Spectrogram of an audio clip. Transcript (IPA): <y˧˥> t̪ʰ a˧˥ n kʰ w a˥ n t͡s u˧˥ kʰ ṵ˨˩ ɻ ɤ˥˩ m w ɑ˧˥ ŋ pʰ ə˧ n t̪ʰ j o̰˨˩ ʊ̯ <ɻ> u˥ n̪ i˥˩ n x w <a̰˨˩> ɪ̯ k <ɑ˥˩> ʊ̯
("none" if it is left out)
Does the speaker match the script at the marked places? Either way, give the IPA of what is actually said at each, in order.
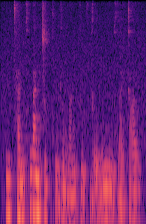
y˧˥, l, a˧˥, ɑ˥

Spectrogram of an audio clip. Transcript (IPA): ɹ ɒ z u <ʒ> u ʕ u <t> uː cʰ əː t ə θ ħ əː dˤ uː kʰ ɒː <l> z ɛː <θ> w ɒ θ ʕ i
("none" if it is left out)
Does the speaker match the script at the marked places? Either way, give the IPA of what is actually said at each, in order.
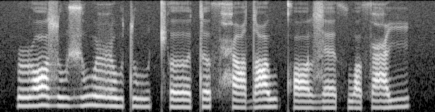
ʒ, t, l, θ

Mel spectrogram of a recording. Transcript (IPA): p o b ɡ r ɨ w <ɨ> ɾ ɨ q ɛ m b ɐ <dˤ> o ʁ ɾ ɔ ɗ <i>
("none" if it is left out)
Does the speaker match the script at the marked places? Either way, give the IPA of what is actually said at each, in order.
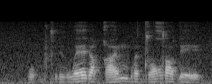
ɛ, d, e

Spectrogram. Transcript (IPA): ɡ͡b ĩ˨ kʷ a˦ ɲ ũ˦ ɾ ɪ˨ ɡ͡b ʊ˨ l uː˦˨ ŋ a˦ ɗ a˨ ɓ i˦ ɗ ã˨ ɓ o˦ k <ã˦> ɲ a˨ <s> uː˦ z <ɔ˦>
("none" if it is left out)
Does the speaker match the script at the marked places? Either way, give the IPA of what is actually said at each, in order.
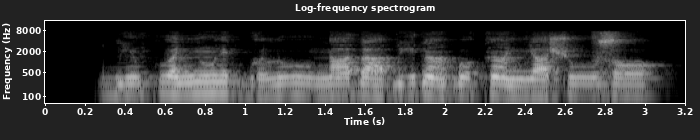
ã˦˨, ʃ, ɔ˦

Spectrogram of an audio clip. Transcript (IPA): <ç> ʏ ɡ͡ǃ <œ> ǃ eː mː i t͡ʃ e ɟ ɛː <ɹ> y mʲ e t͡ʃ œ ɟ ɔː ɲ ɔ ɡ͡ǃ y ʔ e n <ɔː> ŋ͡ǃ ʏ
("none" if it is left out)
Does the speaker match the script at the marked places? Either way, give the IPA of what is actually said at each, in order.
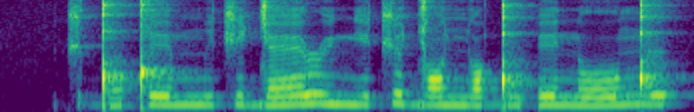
t͡ʃ, œ, ɹ, oː

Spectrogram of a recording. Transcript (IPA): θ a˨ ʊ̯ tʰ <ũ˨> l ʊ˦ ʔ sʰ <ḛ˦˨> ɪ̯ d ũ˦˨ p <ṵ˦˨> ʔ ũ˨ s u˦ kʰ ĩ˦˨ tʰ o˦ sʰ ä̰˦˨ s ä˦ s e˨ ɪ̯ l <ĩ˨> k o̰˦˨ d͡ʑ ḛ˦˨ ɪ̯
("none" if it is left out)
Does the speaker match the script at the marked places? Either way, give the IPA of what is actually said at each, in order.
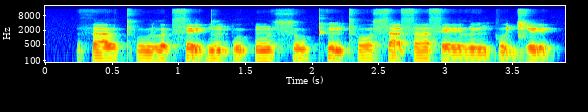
u˨, ḛ˦˨, ṵ˦˨, ĩ˨

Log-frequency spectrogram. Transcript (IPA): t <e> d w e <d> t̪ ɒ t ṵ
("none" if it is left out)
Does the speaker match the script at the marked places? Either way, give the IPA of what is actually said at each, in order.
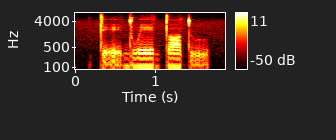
ḛ, d

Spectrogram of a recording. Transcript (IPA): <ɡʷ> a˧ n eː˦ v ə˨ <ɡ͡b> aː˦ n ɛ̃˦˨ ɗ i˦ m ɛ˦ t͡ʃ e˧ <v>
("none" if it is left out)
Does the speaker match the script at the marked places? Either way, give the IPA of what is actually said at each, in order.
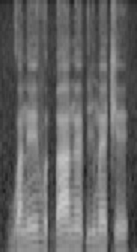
ɡʷ, ɡ͡b, none

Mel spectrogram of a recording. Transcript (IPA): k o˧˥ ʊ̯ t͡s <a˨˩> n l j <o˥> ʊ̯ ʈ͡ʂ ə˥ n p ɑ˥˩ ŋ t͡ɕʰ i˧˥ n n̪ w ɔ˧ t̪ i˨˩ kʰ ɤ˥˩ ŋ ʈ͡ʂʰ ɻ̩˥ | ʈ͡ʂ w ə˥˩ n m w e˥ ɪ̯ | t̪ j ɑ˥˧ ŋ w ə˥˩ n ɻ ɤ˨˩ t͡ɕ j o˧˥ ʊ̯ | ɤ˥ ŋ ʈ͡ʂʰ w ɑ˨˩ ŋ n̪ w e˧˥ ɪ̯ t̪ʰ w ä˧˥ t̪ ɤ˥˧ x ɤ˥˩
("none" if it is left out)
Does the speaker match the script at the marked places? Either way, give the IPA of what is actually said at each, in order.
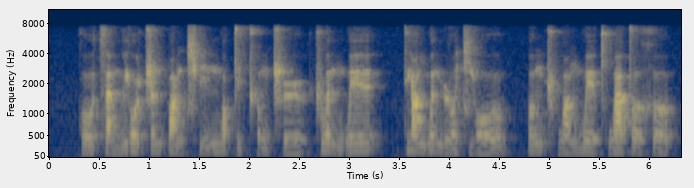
a˨˩, o˥˩

